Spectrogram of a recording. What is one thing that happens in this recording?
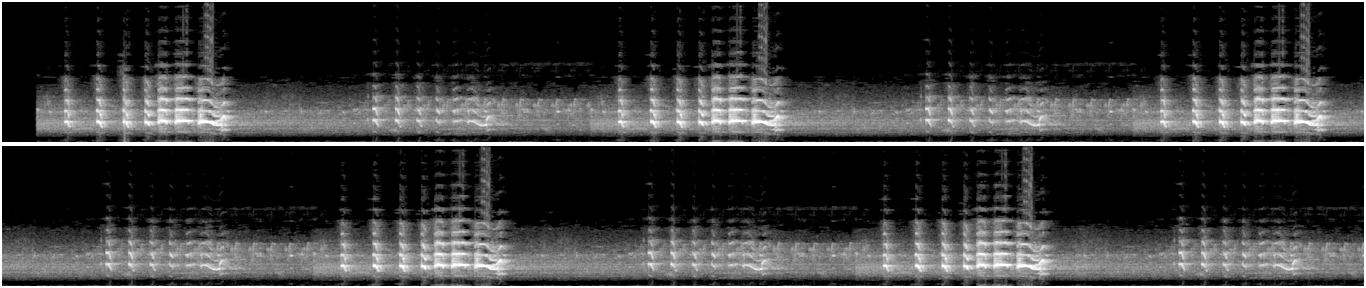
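A bird gives loud, sharp calls in quick repeated bursts.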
